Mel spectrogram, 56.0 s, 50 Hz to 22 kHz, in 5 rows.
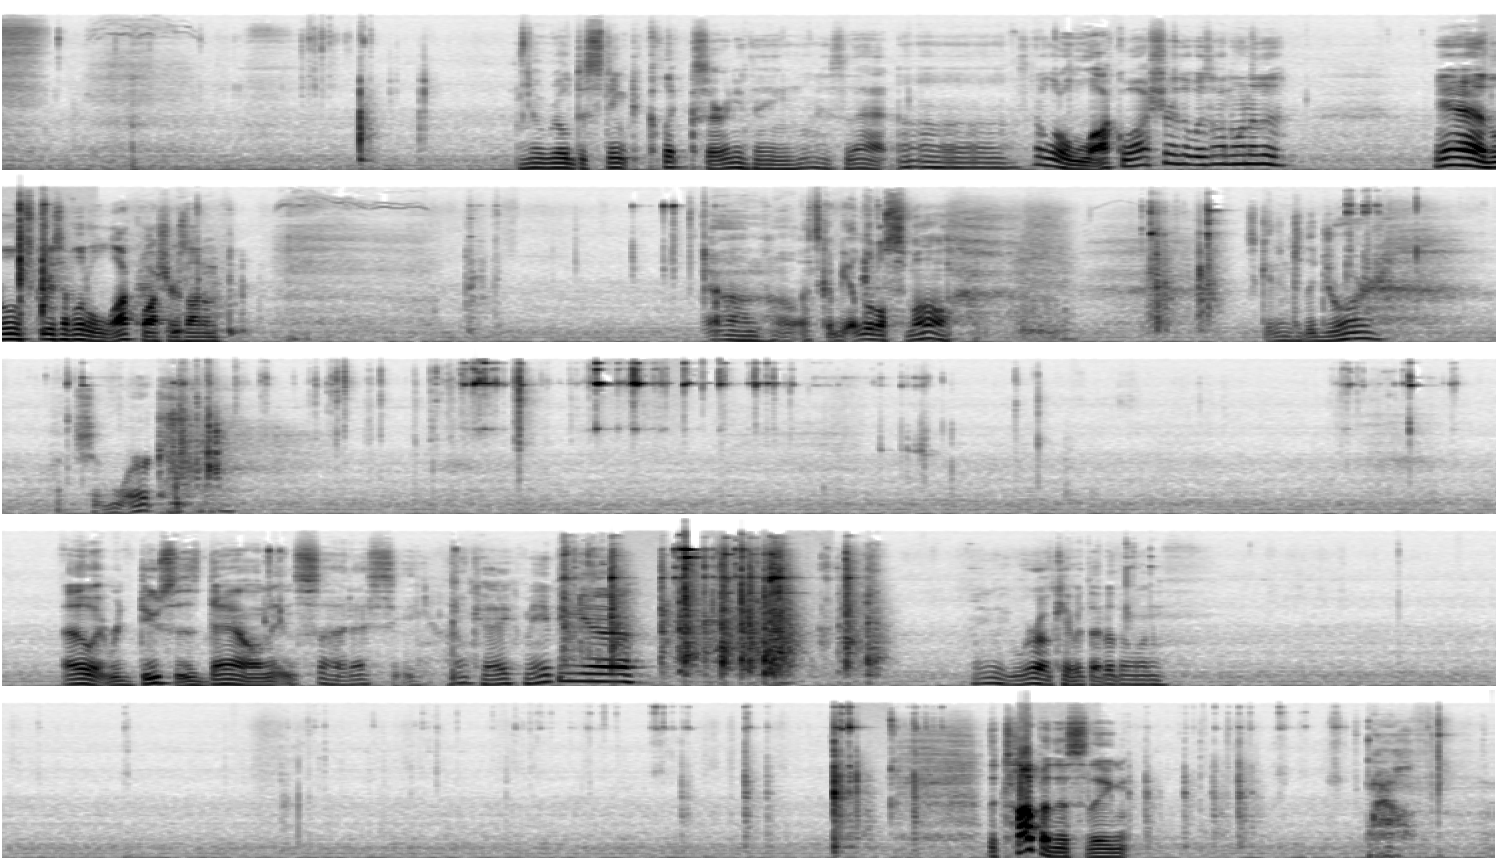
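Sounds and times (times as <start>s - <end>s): steady low hum: 0.0s - 56.0s
metal tool clinking on padlock: 24.8s - 28.4s.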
